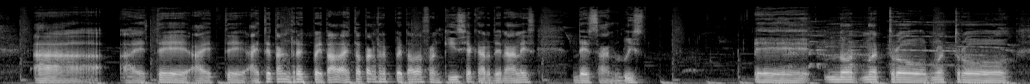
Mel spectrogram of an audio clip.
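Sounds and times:
speech: 0.3s - 6.6s, 7.6s - 10.3s
rooster crowing: 7.8s - 10.3s.

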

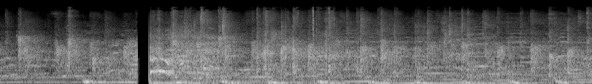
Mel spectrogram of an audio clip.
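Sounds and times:
audience clapping and applause: 0.1s - 5.8s
scattered voices and cheering in a crowd: 1.2s - 2.6s.

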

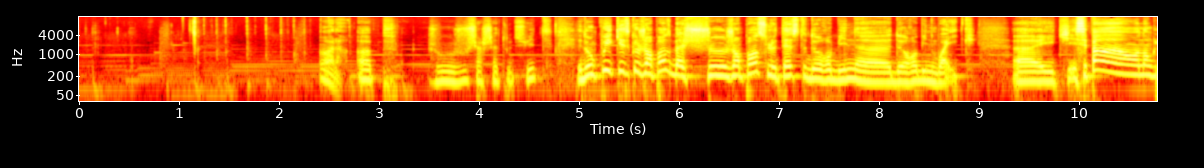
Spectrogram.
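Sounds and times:
typing on a computer keyboard: 0.1s - 3.2s
speech: 2.4s - 10.7s.

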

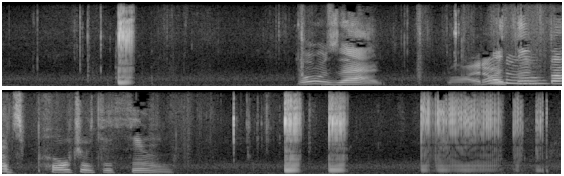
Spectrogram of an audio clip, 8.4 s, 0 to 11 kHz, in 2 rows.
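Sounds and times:
fart noises from an appliance: 0.8s - 1.1s, 6.3s - 8.3s
speech: 2.4s - 5.6s.

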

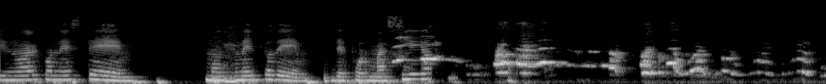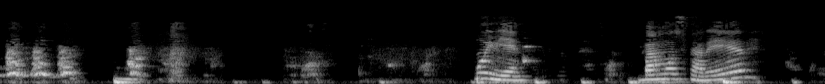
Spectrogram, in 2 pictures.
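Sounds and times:
speech: 0.0s - 5.4s, 13.0s - 13.6s, 14.7s - 15.8s
small dog whimpering: 3.9s - 9.8s, 13.4s - 14.5s
small dog barking in short bursts: 4.2s - 5.6s, 6.2s - 7.4s, 8.0s - 9.9s, 11.1s - 12.6s, 13.5s - 14.6s.

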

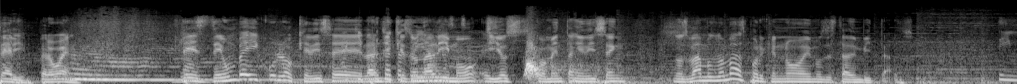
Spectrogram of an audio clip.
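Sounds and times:
speech: 0.0s - 1.2s, 1.8s - 9.4s, 10.0s - 10.1s
voice imitating a race car engine: 0.5s - 5.8s.

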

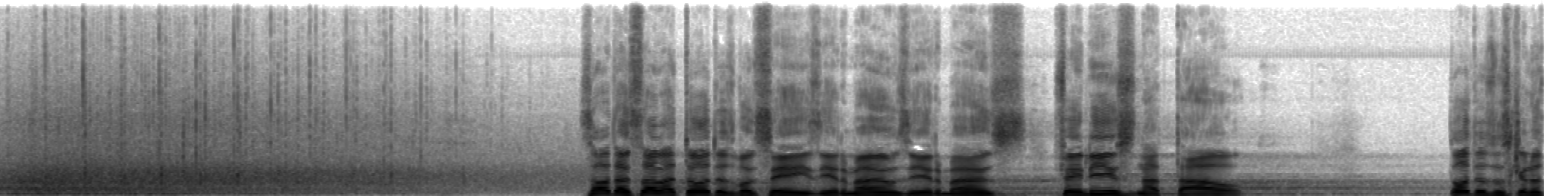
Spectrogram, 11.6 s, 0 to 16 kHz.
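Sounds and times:
audience applauding: 0.0s - 4.7s
speech: 4.4s - 9.4s, 10.9s - 11.5s.

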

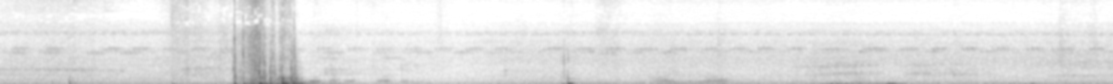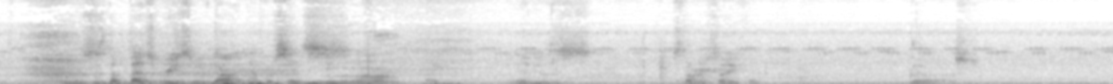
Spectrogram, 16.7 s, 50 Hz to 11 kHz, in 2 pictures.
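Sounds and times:
chorus of crickets chirping outdoors among trees in New York: 0.0s - 16.6s
speech: 9.2s - 12.8s, 13.5s - 14.2s, 15.2s - 15.7s.

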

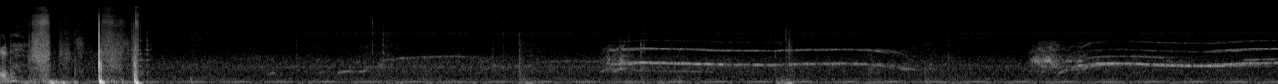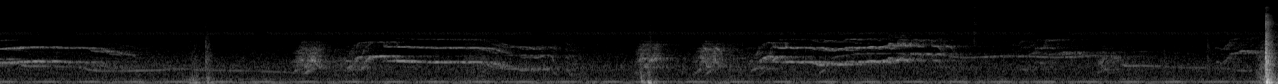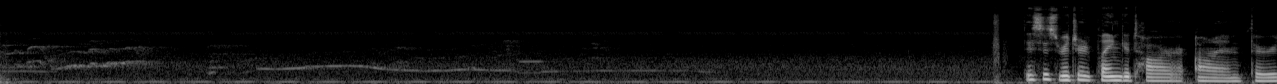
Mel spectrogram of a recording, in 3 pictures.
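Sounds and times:
speech: 0.0s - 0.6s, 35.8s - 38.3s
several coyotes howling: 2.0s - 36.0s.

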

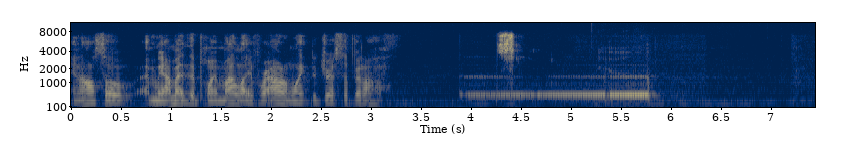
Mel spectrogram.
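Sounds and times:
speech: 0.0s - 3.3s, 4.2s - 4.5s
ringback tone of an outgoing phone call: 3.9s - 5.9s.

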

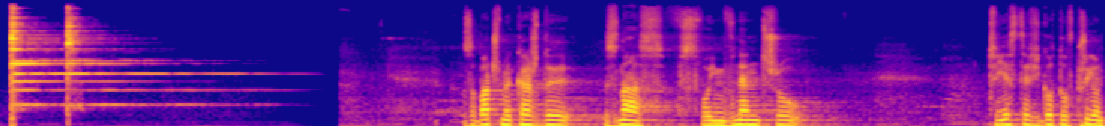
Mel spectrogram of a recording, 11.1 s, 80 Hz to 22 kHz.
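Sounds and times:
church bell ringing: 0.0s - 3.1s
speech: 4.7s - 8.2s, 10.0s - 11.0s.

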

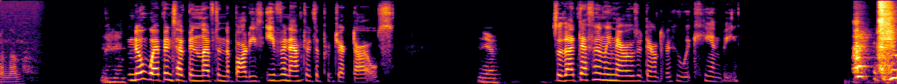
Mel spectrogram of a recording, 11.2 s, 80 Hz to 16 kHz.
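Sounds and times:
speech: 0.1s - 0.5s, 1.2s - 5.0s, 6.0s - 9.3s, 10.6s - 11.2s
person sneezing: 10.7s - 11.2s.

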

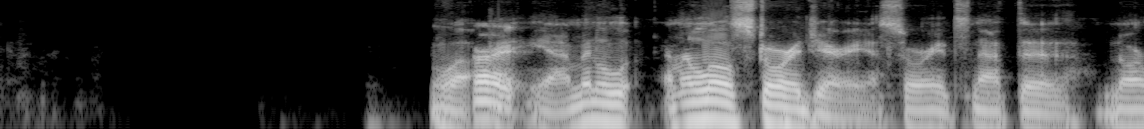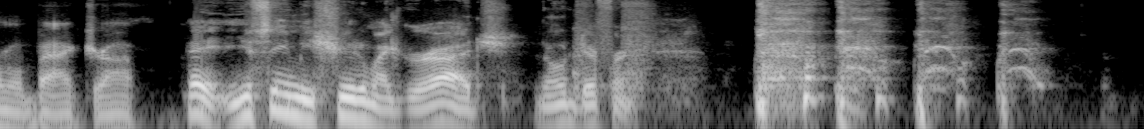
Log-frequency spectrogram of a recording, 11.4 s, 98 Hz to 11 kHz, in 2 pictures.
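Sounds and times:
speech: 2.2s - 9.7s
harsh coughs: 8.6s - 11.0s.

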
